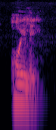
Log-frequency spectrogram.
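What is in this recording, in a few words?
"oily", British English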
